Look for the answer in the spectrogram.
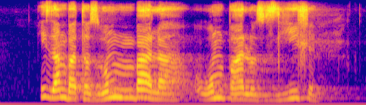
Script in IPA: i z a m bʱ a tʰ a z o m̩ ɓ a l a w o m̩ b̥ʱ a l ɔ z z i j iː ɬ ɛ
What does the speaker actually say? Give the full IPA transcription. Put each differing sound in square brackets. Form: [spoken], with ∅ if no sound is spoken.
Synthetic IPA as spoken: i z a m bʱ a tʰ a z o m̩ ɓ a l a w o m̩ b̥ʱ a l ɔ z z i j iː ɬ ɛ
